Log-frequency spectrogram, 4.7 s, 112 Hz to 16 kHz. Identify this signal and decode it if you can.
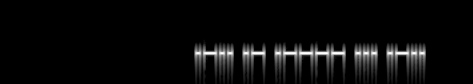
Morse code, heard as a keyed tone, about 30 wpm, 700 Hz. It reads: LA1SL
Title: DXCC-100 Call Signs - 5 Characters - 30wpm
